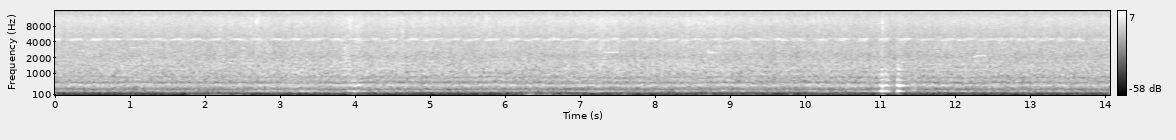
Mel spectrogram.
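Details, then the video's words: Continuous buzzing of many bees forms a constant droning backdrop; a single bee flies close twice near the end, giving two short louder buzzes over the massed hum. "bees therapy relaxing natural buzzing sound"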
